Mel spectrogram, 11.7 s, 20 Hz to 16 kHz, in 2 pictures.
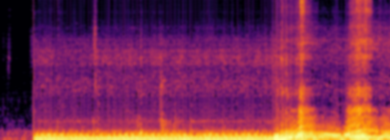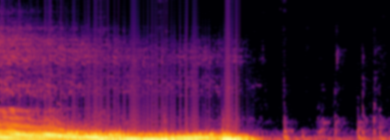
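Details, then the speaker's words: Audi S5 4.2 V8, just carbon cleaned at a garage: deep, loud burble starting, blipping and settling smoothly before shutdown, even firing; normal healthy running. "That's what the S5 sounds like. It's pretty cool. Really loud."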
